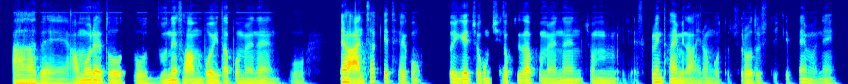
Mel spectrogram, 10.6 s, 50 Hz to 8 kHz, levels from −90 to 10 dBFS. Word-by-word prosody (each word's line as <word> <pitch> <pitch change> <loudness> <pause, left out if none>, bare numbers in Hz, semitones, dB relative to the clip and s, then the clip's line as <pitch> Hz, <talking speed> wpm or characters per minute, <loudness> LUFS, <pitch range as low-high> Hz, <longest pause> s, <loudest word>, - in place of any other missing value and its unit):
아 95 0 +3
네. 75 -2 -2
아무래도 95 +2 +3
또 85 -1 -2
눈에서 100 +3 +1
안 75 +1 +2
보이다 95 -2 +2
보면은 80 0 -3
뭐 80 -2 -12 0.4
그냥 - - +9
안 85 +4 +7
찾게 145 +2 -2
되고 80 - -6 0.3
또 - - +1
이게 110 -2 +4
쪼끔 110 0 -2
지속되다 100 -1 -1
보면은 90 +7 -3
좀 85 -1 -5
이제 - - -23
스크린 135 -1 -1
타임이나 90 - -1
이런 85 -1 -6
것도 80 -1 -12
줄어들 90 -1 -3
수도 65 -8 -22
있기 - - -15
때문에 105 -6 -5
90 Hz, 345 characters per minute, -26 LUFS, 80-100 Hz, 0.4 s, 그냥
